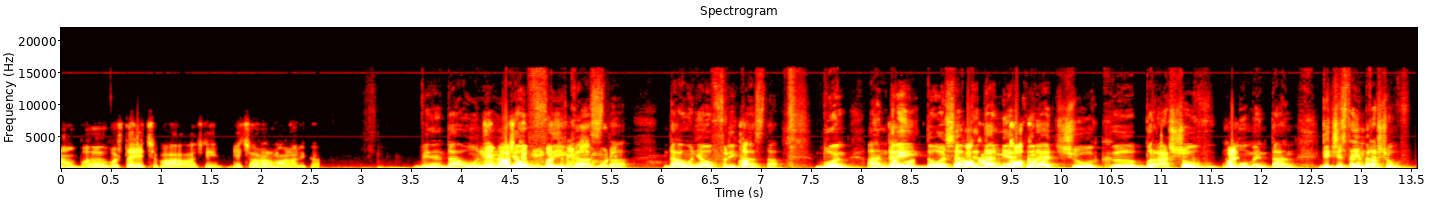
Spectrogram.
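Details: Adult men talking, Romanian; ordinary conversational speech.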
